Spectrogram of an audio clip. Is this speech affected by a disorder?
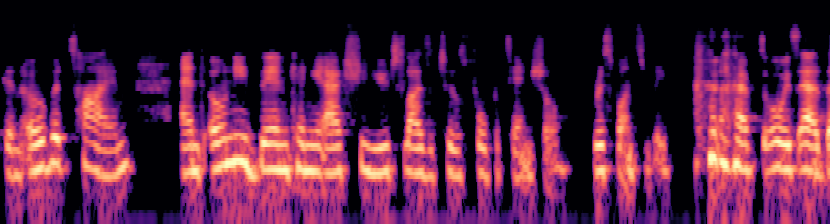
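No.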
